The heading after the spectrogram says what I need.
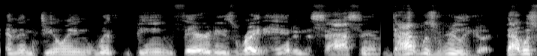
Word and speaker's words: Verity: book, and that is Verity's. Or or sorry, Verity. My wife gets really mad that I keep saying Verity's. Like, yes, whatever. I don't say his name exactly correct.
